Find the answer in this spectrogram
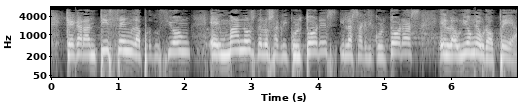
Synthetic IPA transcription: keɣaɾant̪iθeŋlapɾoðuθjoŋeŋmãnozðelosaɣɾikult̪oɾesilasaɣɾikult̪oɾaseŋlaunjõŋewɾopea

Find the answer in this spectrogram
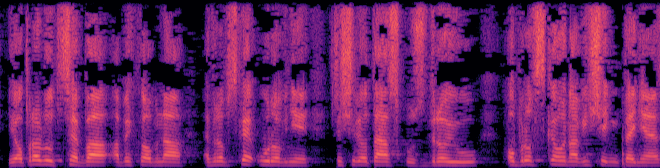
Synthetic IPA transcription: jɛʔo̞pɾavdut̪r̝̥ɛbaʔabɪxo̞mna | ʔɛvɾo̞pskɛːʔuːɾo̞vɲɪ | r̝̥ɛʃɪlɪo̞t̪aːskuzd̪ɾo̞juː | ʔobɾo̞fskɛːɦo̞naviːʃɛɲiːpɛɲɛ

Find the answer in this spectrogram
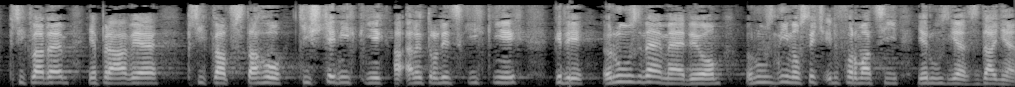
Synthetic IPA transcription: pr̥iːkladɛmjɛpɾaːvjɛpr̥iːklat̪fst̪aɦucɪʃcɛniːxkɲɪxʔaʔɛlɛk̚t̪ɾo̞nɪt͡skiːxkɲɪxɡ̥dɪ | ɾuːznɛːmɛːdɪum | ɾuːzniːno̞sɪt͡ʃʔɪnfo̞ɾmat͡siːjɛɾuːzɲɛzdaɲɛ

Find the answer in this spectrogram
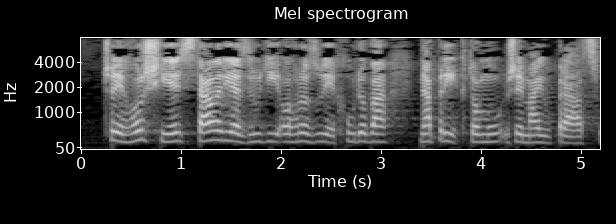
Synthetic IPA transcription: t͡ʃɔjɛɦɔɾʃɪɛst̪aːlɛʋɪad͡zʎuɟiːɔɦɾɔzujɛxud̪ɔba | napɾɪɛkt̪ɔmuʒɛmajuːpɾaːt͡su

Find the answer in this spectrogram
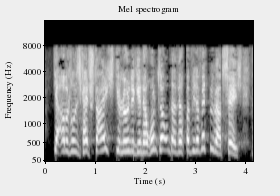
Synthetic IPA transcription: d̥iːʔaɐbaɪt͡ssloːzɪçkʰaɪtʃtaɪçtd̥iːløːnəɡeːənhɛʁʊntɐʊntd̥anvɪʁt̚manviːdɐvɛt̚b̥əvɛɐpsfɛːɪçv

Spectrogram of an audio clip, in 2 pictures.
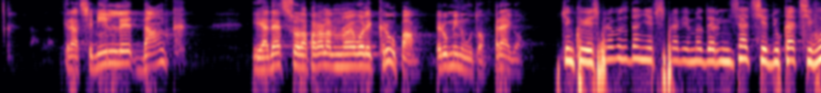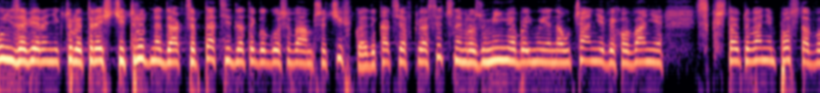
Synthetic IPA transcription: ɡ̥ɾat̪sjemilːed̪aŋk | ead̪ɛsːolapaɾɔːlaːlonoɾɛvolekɾuːpa̰ | peɾumːinuːt̪opɾɛːɡo | d͡ʑɛŋkujɛspɾavɔzd̪aɲɛfspɾavʲjɛmɔd̪ɛɾɲizat̪sʲjiɛd̪ukat̪sʲjivuɲizavʲjɛɾaɲɛkt̪uɾɛt̪ɾɛɕt͡ɕit̪ɾud̪nɛd̪ɔak̚t̪sɛp̚t̪at̪sʲjid̪lat̪ɛɡɔɡwɔsɔvawampʂɛt͡ɕifkɔɛd̪ukat̪sʲjafklasɘt͡ʂnɘmɾɔzumʲjeɲuɔbɛjmujɛnaut͡ʂaɲɛvɨxɔvaɲɛskʂt̪awt̪ɔvaɲɛmpɔst̪av

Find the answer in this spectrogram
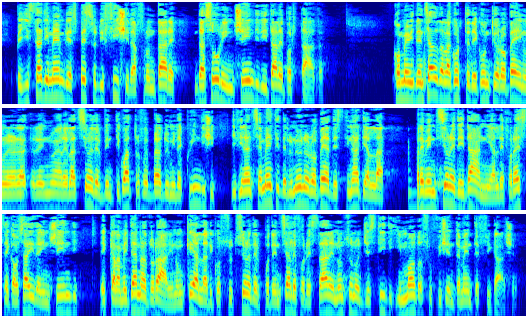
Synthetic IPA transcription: peʎist̪aːt̪̬imɛmbɾiɛspesːod̪ifːiːt͡ʃileafːɾont̪aːɾe | d̪asoːliːnt͡ʃɛnd̪id̪it̪aːleport̪a̰ːt̪a | komeːvid̪ent̪sjaːt̪od̪alːakort̪ed̪ejkont̪iɛwɾopɛːinununaɾelat̪sjoːned̪elvent̪ikwat̪ːɾofebːɾaːjod̪uemiːlaekːwind̪it͡ʃi | ifinant̪sjament̪id̪elːunjoːneɛwɾopɛːad̪est̪inaːt̪ialːa | pɾevent̪sjoːnɪd̪ejd̪anːialːefoɾɛst̪ekawsaːt̪id̪aint͡ʃɛnd̪i | ekːalamit̪anːat̪uɾaːlinoŋkealːarikost̪ɾut̪sːjoːned̪elpot̪ent̪sjaːlefoɾest̪aːlenonsoːnʊd͡ʒest̪iːt̪iʔimːɔːd̪osufːit͡ʃɛnt̪emɛnt̪eefːika̰ːt͡ʃe

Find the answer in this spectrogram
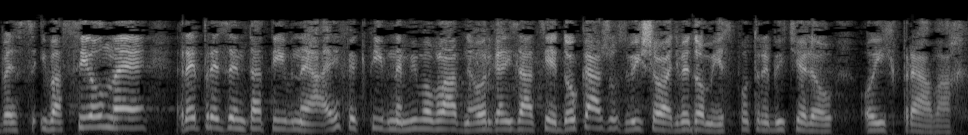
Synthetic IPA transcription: bɛsibasilnɛː | ɾɛpɾɛzɛnt̪at̪iːʊnɛaɛfɛkt̪iːʊnɛmimɔʋlaːd̪nɛɔɾɡanizaːt͡siɛd̪ɔkaːʒuzʋiʃɔʋaɟʋɛd̪ɔmɪɛspɔt̪ɾɛbicɛʎɔʊ | ʔɔixpɾaːʋa̰x

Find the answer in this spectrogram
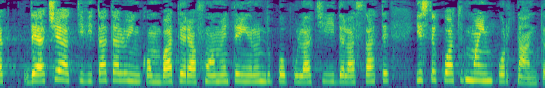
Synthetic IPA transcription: d̪e̞at͡ʃe̞jaːk̚t̪ivit̪at̪ealujɨŋko̞mbat̪e̞ɾeafoame̞t̪e̞jɨnrɨnd̪upo̞pulat̪sije̞jd̪e̞last̪at̪e̞ | je̞st̪e̞kuat̪ɨt̪majimpo̞rt̪ant̪ə

